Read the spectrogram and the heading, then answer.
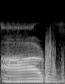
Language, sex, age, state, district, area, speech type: Telugu, male, 30-45, Andhra Pradesh, Visakhapatnam, urban, read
